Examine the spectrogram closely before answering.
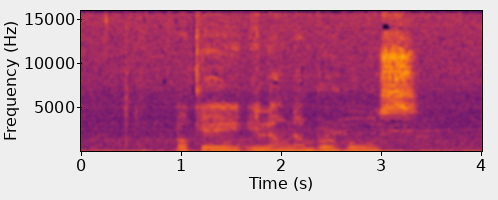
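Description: An elderly woman speaks over an online call.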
